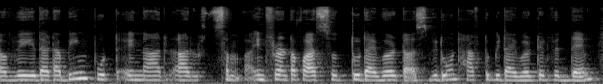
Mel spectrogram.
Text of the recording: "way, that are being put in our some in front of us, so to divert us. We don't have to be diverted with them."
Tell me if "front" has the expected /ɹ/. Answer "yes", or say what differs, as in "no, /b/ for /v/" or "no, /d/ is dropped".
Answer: yes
